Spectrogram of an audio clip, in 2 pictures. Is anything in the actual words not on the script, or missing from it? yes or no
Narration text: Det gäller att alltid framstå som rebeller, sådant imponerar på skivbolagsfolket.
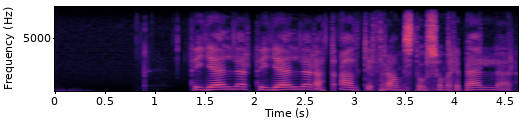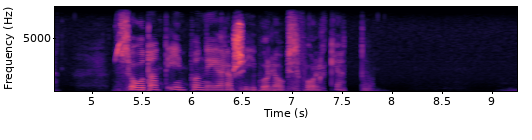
yes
